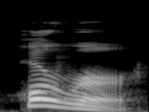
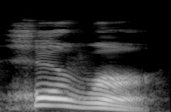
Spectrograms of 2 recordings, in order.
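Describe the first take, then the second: First: It is said carefully with two clear syllables. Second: The same.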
